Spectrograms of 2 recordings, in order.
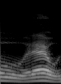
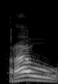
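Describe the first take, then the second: First: The r is light, with the tongue not raised. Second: The r is heavy, with the tongue raised. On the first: The speaker calls it wrong. "Don't say raw, raw" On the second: The speaker calls it right. "Make it heavy"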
